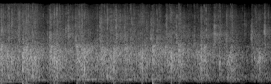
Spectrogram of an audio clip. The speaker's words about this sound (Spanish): Dale ese fuerte aplauso al Señor.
